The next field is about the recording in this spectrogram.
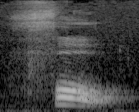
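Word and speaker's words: faux: with their for intuition it is written as f aux but it is pronounced as four and what is the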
